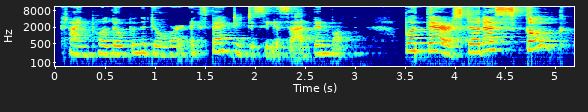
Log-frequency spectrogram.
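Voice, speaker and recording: A woman reading a children's story aloud as a library storytime reader, with expressive delivery. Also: fairly high pitch. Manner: slow, expressive read-aloud. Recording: echoey room.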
